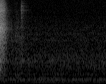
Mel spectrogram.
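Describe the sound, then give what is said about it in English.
A single quick, breathy sniffle at the very start, mimicking crying, followed by a faint second intake and then near-silence with a low background hum. “You heard the sniffle.”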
